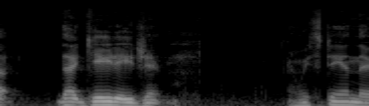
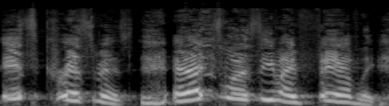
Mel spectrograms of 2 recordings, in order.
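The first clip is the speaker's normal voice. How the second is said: much higher and louder, hammed-up crying plea; tearful outburst; 10 semitones higher, 8 dB louder than usual. Wife pleading tearfully with the gate agent, mock wail. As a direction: wail it like tears are welling up. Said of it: "her tears welled up in her eyes".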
